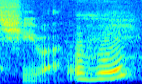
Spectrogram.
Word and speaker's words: Chira: Shir c h i r e but the pronunciation is Shira and on Twitter is Shore Shira all right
